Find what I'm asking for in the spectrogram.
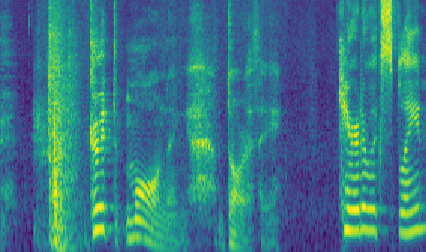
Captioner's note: door clattering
